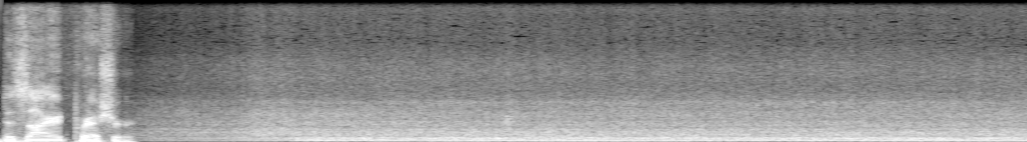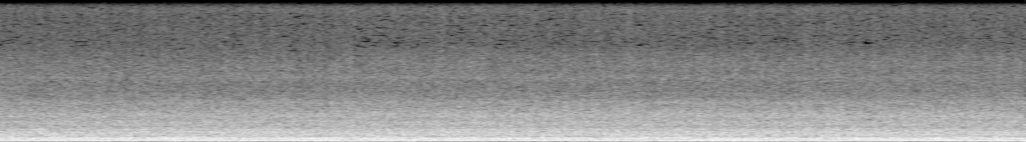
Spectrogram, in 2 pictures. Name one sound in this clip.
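A diesel engine runs with a steady hum.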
